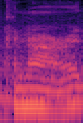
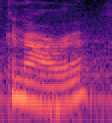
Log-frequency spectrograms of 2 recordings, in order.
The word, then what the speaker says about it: kinara: We have the Kinanra, a candle holder. – Yes. – Well, I just pronounce it Kinara. They really strong pronunciations. Kinara. It's Kinara.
